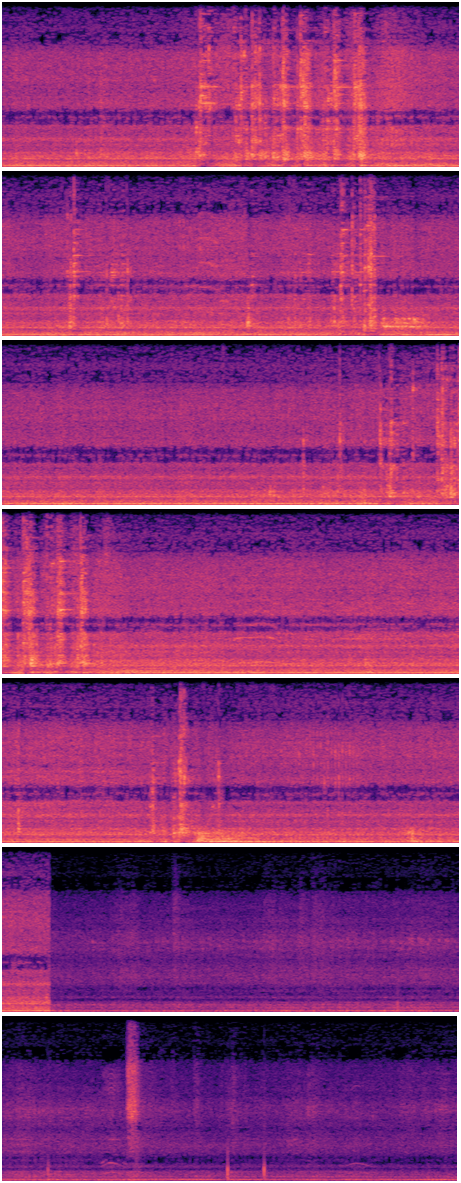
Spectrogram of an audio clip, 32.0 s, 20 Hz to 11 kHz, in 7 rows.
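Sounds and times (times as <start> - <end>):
diesel engine running: 0.0 - 31.9
sharp knocks of machine working: 1.9 - 4.1, 11.8 - 14.8, 19.7 - 20.8.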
